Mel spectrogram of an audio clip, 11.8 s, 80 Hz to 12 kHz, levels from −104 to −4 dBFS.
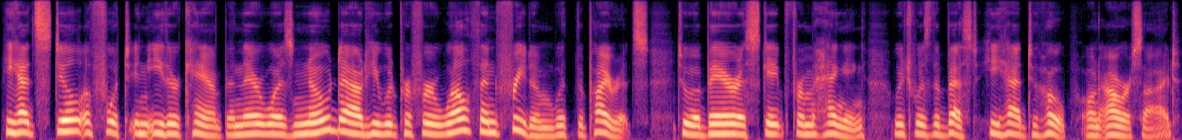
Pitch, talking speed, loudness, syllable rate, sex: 185 Hz, 200 wpm, -18 LUFS, 4.3 syllables/s, female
